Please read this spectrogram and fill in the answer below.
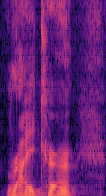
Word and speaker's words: Reichardt: at the global level my last name is reichardt and it also has this weird as your original pronunciation and i try to help myself with uh pronouncing it riker um yeah and which is uh like a commander on star trek figure yes commander yes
